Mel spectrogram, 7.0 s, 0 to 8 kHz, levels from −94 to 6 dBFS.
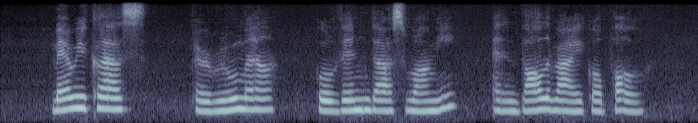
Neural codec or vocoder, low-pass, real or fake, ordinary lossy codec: codec, 16 kHz in and 24 kHz out, 0.8 kbps, FocalCodec, streaming, 65536 codes; 7.2 kHz; fake; none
